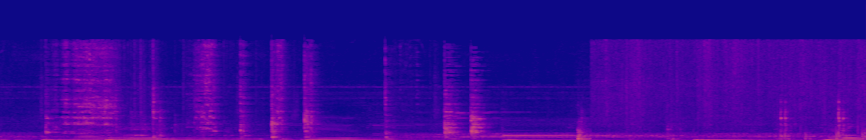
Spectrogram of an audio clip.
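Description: Metal utensils clinking and scraping against a pan or dish during stirring, with a run of sharp clicks. Food starts sizzling in a hot pan from about six seconds in.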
